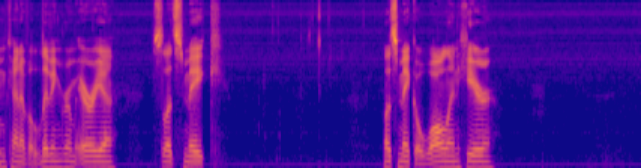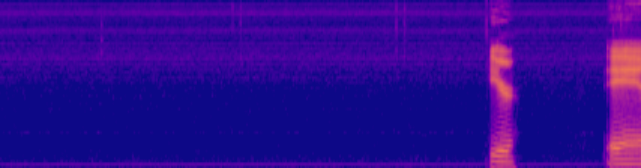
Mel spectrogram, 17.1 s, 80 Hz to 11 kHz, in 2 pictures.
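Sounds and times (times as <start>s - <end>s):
electrical hum: 0.0s - 17.0s
mouse clicks: 11.6s - 11.8s, 13.8s - 14.0s.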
